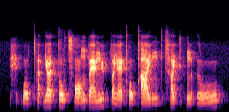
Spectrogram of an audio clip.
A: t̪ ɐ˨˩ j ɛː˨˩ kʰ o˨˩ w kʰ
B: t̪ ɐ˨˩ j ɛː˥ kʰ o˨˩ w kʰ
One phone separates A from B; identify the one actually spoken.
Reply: A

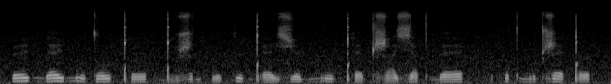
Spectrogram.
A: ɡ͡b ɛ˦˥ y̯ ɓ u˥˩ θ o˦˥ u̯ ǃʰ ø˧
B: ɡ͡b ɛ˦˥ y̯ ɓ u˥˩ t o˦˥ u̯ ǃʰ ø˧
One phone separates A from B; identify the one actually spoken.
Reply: B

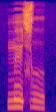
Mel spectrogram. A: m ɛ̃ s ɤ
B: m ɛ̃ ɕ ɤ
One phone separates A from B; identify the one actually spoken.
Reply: B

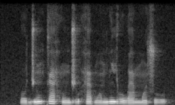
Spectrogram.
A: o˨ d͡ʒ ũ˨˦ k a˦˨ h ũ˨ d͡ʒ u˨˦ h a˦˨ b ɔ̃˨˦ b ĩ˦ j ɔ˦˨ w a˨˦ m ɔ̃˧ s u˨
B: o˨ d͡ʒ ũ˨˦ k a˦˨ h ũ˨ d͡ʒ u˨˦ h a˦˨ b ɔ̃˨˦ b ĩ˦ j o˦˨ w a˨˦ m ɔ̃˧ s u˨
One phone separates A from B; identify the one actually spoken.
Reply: B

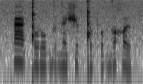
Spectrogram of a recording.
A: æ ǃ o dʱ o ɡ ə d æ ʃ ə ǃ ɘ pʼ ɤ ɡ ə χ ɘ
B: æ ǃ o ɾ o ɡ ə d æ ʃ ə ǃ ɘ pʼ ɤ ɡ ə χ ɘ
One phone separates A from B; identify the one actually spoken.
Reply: B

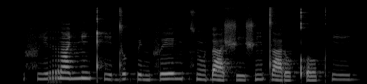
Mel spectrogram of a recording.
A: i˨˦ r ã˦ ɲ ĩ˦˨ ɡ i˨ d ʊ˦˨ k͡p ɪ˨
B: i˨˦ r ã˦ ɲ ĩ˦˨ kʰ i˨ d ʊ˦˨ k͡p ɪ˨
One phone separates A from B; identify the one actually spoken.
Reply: B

